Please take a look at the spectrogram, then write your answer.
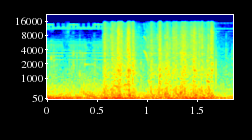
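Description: Rapid gunfire from a tactical shooter video game crackles in a dense, continuous fusillade of overlapping shots for about two seconds, fairly loud with no talk.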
